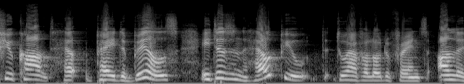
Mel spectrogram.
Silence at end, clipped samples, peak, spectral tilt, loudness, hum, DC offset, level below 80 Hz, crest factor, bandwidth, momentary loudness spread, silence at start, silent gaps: 0 s; under 0.1%; -6 dBFS; -4.5 dB/octave; -17 LUFS; none; 2%; -48 dBFS; 10 dB; 18 kHz; 7 LU; 0 s; none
